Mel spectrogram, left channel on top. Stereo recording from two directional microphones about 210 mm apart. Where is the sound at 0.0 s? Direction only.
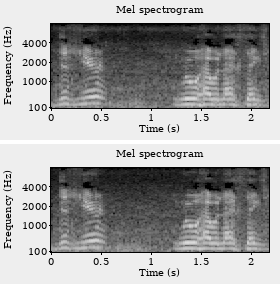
25° right (ahead or behind).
